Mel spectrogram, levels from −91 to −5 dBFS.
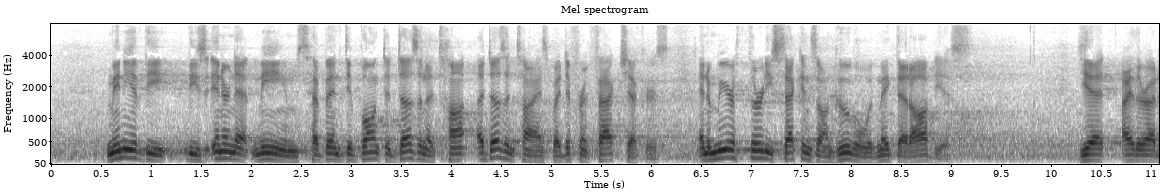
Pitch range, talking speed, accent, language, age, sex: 115-145 Hz, 185 wpm, American, English, 40-59, male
